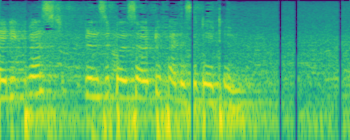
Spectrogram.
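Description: A woman speaks into a microphone over a loudspeaker in a large hall.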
